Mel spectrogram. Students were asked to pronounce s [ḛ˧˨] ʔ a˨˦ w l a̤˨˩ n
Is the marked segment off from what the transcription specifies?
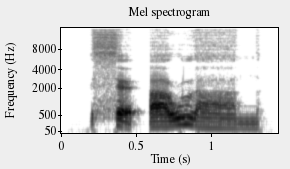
yes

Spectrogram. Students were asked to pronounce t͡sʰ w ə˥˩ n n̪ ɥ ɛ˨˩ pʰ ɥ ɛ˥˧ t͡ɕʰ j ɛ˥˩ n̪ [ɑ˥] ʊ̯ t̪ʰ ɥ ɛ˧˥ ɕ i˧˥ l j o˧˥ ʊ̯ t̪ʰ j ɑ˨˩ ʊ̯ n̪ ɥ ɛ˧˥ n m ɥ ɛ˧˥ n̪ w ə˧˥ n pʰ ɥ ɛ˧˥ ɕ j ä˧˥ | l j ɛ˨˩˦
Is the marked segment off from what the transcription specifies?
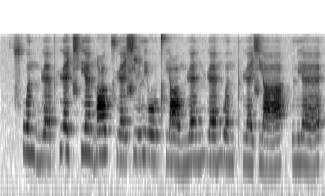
no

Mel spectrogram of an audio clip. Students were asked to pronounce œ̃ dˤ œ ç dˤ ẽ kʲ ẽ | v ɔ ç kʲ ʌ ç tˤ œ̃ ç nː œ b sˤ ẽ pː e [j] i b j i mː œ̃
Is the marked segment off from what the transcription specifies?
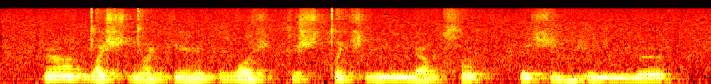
yes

